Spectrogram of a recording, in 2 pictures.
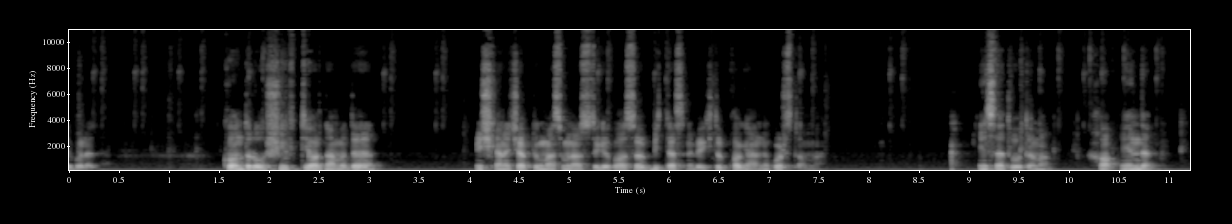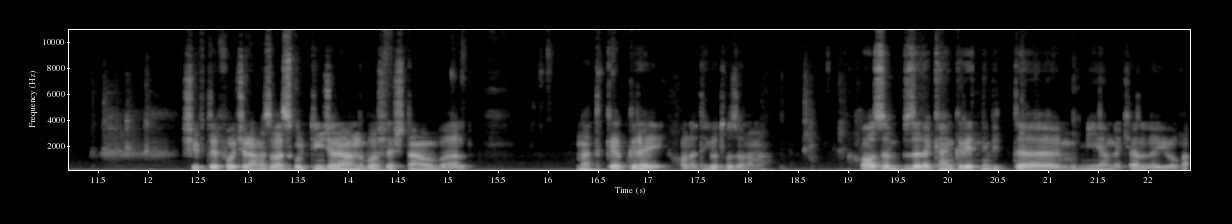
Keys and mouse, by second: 10.7 alt+click, 11.8 shift+f, 13.4 alt+click, 18.1 alt+click, 18.6-20.7 typing, 20.1 alt+click, 21.0 alt+click.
